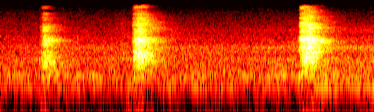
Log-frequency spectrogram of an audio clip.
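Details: Cat coughing: three short, dry, hissing bursts over about four seconds with quiet room noise between them.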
